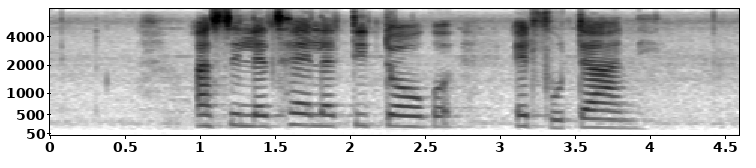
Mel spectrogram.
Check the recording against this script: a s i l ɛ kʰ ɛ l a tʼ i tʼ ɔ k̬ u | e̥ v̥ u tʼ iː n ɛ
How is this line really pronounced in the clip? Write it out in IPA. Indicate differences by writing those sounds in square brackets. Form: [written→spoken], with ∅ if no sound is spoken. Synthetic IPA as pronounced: a s i l ɛ [kʰ→tʰ] ɛ l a tʼ i tʼ ɔ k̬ [u→ɔ] | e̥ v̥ u tʼ [iː→aː] n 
